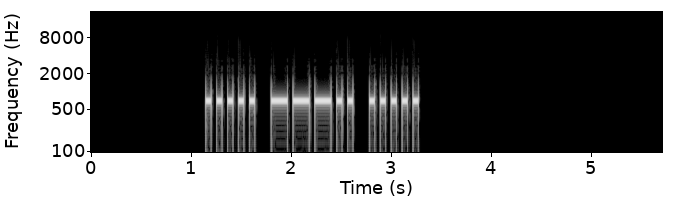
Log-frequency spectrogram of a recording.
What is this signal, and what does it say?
Morse code, heard as a keyed tone, about 22 wpm, 700 Hz. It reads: 585
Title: Common Cut Numbers - 3-Digit 22wpm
